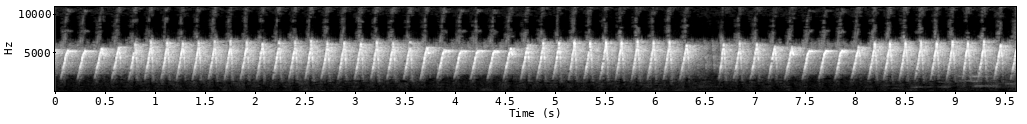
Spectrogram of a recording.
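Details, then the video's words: Cigun singing for use as a master recording to teach magpie-robins and white-rumped shamas: fast, high, scratchy notes repeated in a regular rhythm, with one short break before the series resumes. "Cigun Buat Master Burung Ocehan"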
